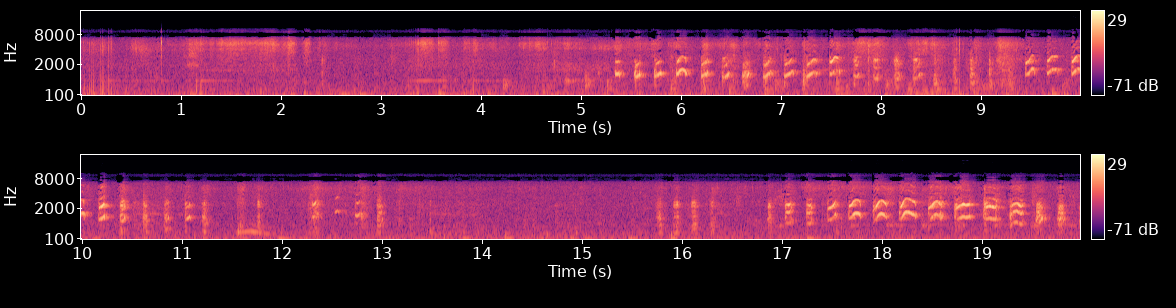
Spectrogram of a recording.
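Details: Three-week-old harlequin poodle puppies squeal in long, insistent runs of evenly spaced, nasal, harmonic cries, about two per second, with quieter gaps between the runs and a steady hiss underneath.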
